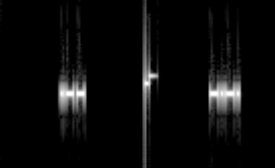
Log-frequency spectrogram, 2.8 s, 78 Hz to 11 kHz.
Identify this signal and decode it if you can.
Morse code, heard as a keyed tone, about 44 wpm, 700 Hz. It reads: W C
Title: Single Letter-Number Alt - Rapid-Fire 45wpm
